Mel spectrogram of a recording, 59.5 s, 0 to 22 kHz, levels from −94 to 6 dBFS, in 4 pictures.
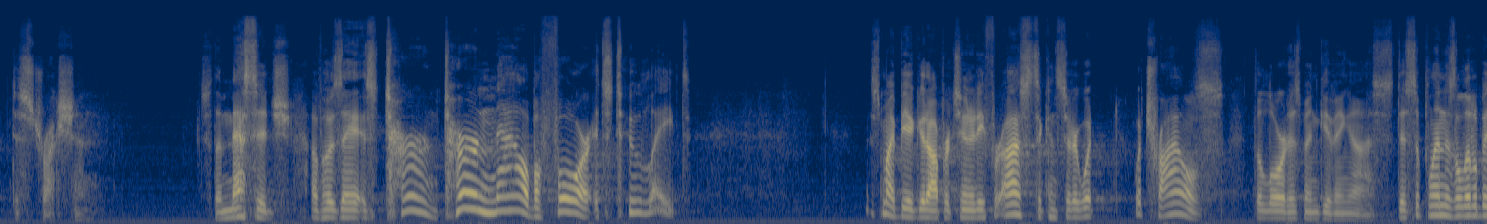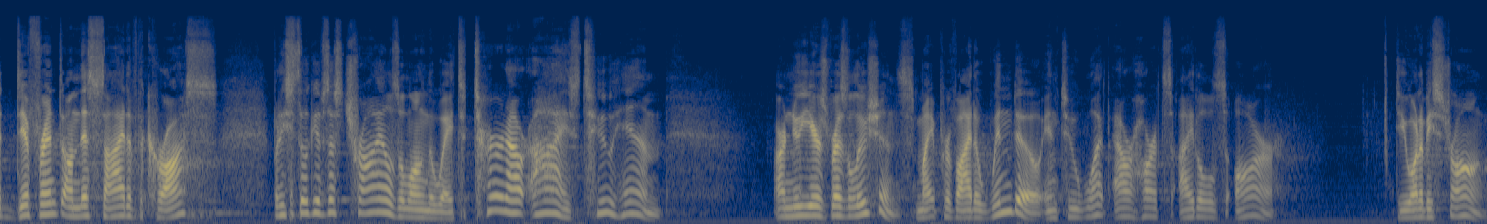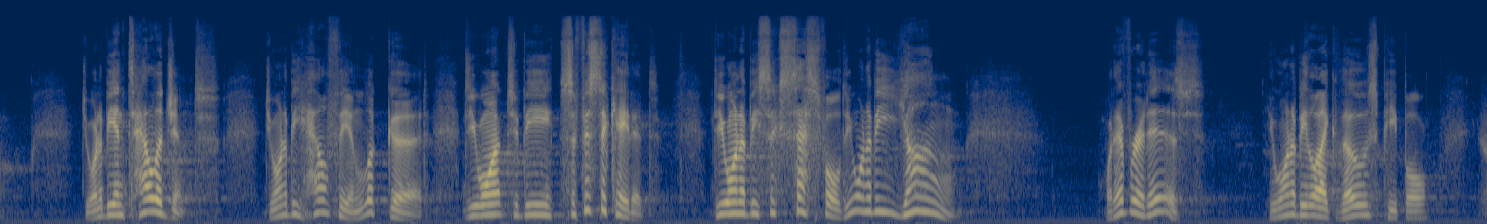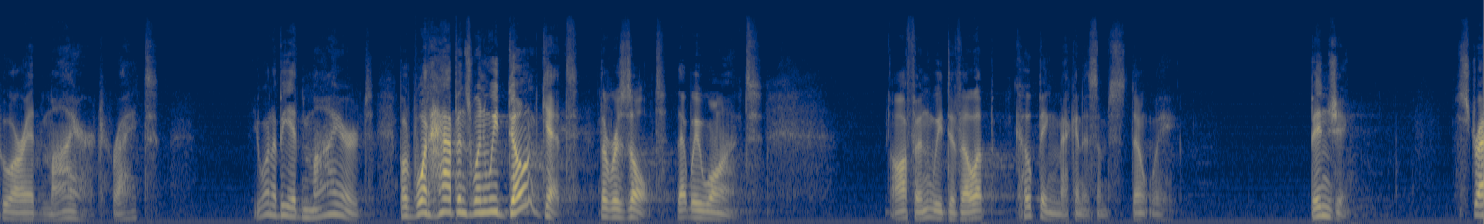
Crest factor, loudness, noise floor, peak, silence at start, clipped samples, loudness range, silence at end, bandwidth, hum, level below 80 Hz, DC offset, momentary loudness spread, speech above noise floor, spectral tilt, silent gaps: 26 dB; -29 LUFS; -71 dBFS; -4 dBFS; 0.15 s; under 0.1%; 10 LU; 0 s; 16 kHz; none; -72 dBFS; under 0.1%; 18 LU; 41 dB; -4 dB/octave; none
